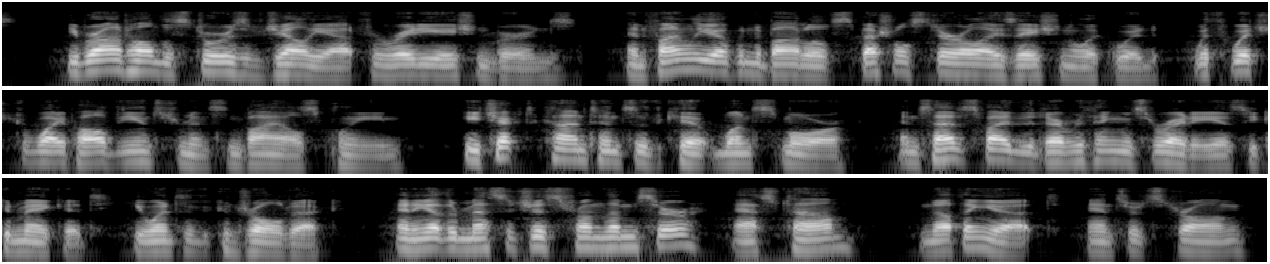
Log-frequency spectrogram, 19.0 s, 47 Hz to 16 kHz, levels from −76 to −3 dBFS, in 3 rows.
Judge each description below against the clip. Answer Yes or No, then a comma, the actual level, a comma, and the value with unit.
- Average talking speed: No, fast, 225 wpm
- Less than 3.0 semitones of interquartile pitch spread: No, average, 4.1 semitones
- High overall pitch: No, low, 110 Hz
